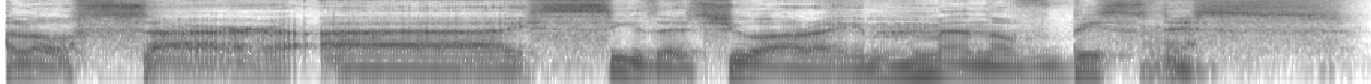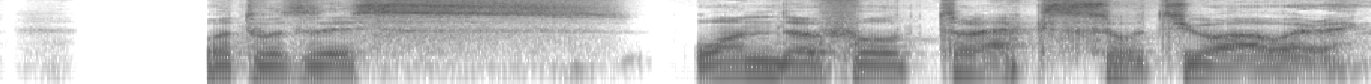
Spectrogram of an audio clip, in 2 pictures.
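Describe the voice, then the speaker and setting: Putting on a character voice, a man speaks very slowly at a fairly low pitch. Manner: hushed.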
